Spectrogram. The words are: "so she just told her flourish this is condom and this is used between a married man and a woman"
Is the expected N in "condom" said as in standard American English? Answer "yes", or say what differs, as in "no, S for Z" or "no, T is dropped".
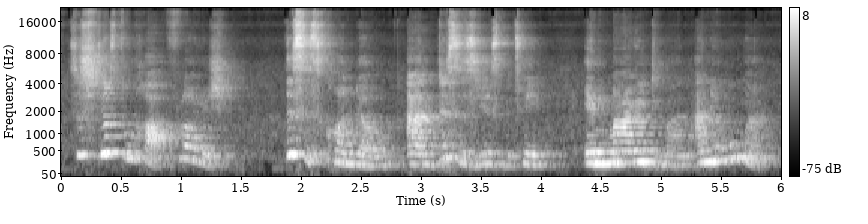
yes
